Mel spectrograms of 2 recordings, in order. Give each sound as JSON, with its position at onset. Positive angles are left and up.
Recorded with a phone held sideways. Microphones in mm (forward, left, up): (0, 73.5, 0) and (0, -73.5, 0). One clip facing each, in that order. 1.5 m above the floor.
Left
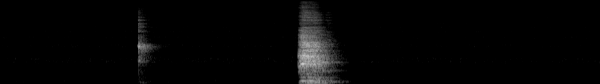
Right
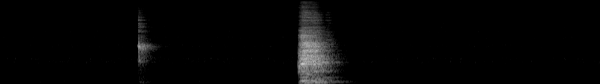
{"t": 1.4, "sound": "a finger snap", "side_deg": 40, "distance_m": 1.4}
{"t": 3.0, "sound": "a gasp", "side_deg": -40, "distance_m": 2.0}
